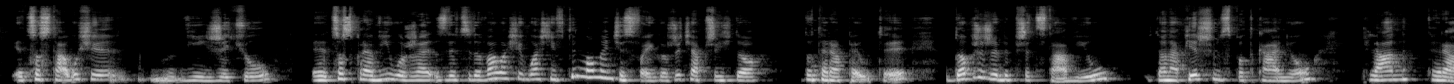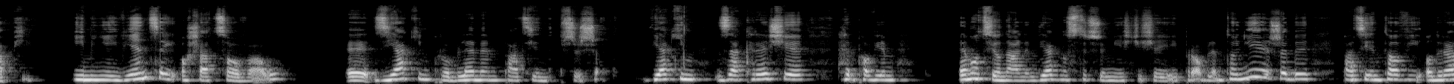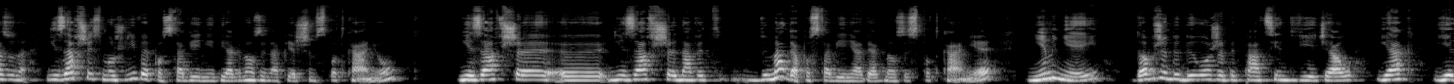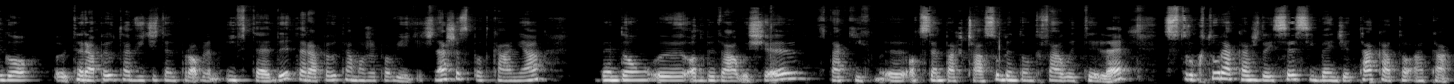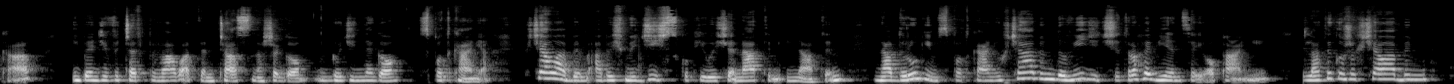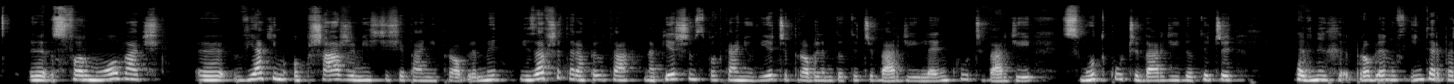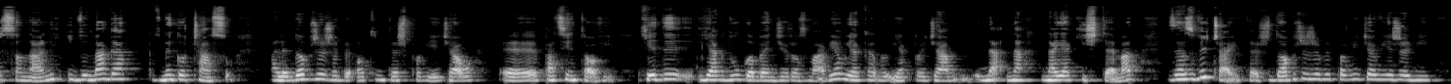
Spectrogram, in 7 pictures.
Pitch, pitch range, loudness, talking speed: 200 Hz, 185-225 Hz, -17 LUFS, 120 wpm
